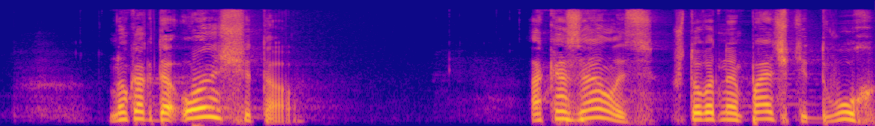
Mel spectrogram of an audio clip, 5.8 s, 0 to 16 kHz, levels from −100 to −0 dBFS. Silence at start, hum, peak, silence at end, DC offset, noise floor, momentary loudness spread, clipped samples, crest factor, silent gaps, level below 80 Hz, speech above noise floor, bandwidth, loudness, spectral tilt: 0.75 s; none; 0 dBFS; 0 s; under 0.1%; -77 dBFS; 14 LU; under 0.1%; 16 dB; none; -56 dBFS; 62 dB; 12.5 kHz; -16 LUFS; -5 dB/octave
